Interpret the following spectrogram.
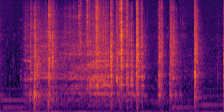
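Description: Clicking and clattering of a hand-built prototype golf trolley, its SLS-printed plastic parts and telescopic tubes being handled, with a dense rattle about a second in. Soft background music with steady low notes plays underneath.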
